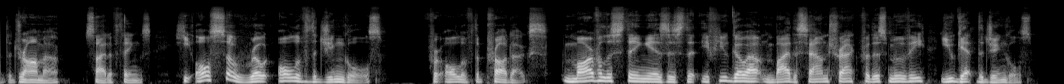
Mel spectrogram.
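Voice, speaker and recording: A man's voice: mid-range voice, a little mellow, no echo. A middle-aged man co-hosting a movie podcast, chatting casually about films into a close microphone. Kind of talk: casual film review chat. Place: cluttered room at home. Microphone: close podcast microphone on a stand.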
